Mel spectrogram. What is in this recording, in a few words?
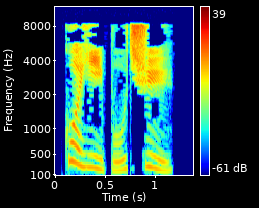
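"过意不去", Mandarin Chinese; hsk; chinese flashcards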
